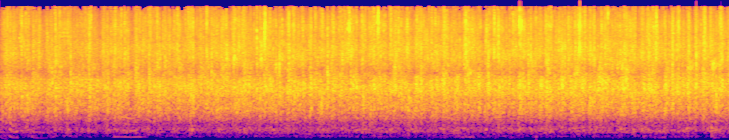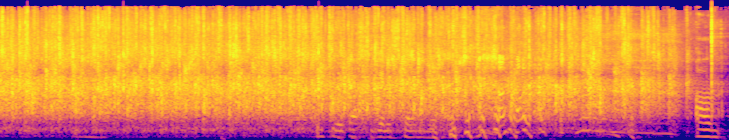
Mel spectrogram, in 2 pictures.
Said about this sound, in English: actually, that's the, the longest applause I've heard in this room, I think. so, um, and I think really you're just um, recognising uh, a very insightful and thought provoking lecture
